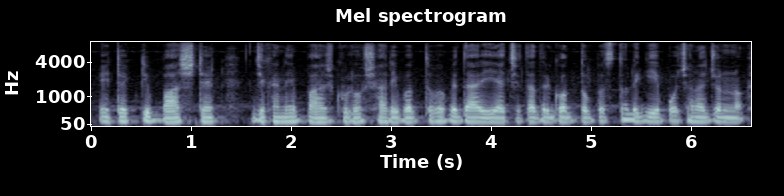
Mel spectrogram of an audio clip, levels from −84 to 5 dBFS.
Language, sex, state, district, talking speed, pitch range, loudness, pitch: Bengali, male, Tripura, West Tripura, 125 wpm, 105-115 Hz, -21 LUFS, 110 Hz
